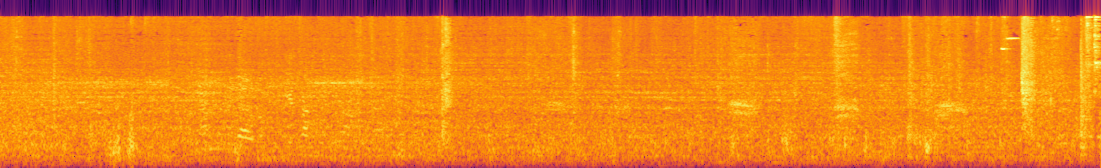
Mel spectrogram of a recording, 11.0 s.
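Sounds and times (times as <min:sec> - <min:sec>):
train wheels rumbling on rails: 0:00.0 - 0:11.0
rail joint clicks: 0:02.7 - 0:11.0.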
